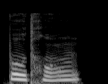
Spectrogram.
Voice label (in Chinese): "不同", Chinese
